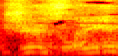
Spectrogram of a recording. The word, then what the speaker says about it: Ghislaine: Gillian Maxwell the accomplice of violence suicide victims pronounce her stupid name I was done with jizz Li which doesn't sound like a British socialite it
